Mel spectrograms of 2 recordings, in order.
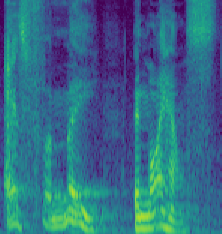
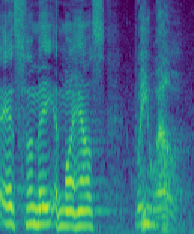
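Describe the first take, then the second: First: The stress is on "me". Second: The stress is on "we will".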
